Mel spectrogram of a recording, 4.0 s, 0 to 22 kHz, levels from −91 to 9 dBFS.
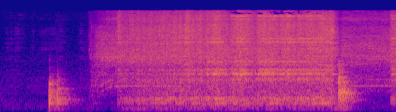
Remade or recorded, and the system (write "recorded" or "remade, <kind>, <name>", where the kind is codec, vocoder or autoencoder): recorded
